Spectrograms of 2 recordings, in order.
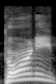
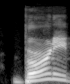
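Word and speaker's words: Boerne: We've got Bernie Texas in the house. And thank you once again for the pronunciation guides that you are providing here on the show because Bernie Texas B O E R N E is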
